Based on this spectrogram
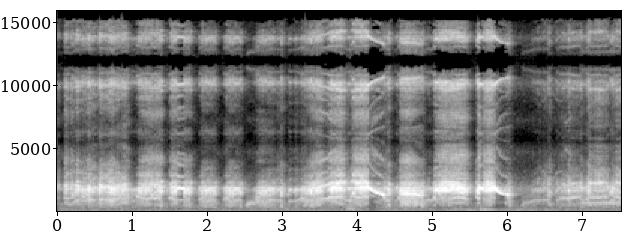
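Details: Kookaburras returned to a home garden, recorded with GoPro Hero 3D and Fujifilm W3 cameras: harsh, cackling notes in rapid rhythmic bursts, roughly two per second, rising and falling in loudness over a steady background hiss.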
